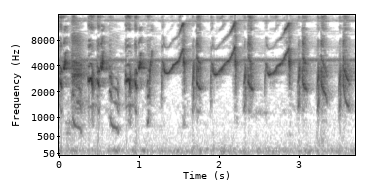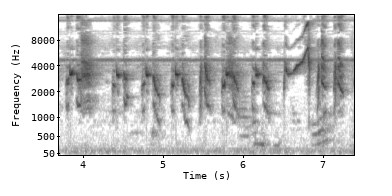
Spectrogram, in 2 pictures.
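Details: Long-tailed shrike, a kept bird, singing in the loud 'power sobek' style: a dense, fast run of sharp, rising and falling whistled and scratchy notes, several per second. Its song is high-pitched, with a steady thin tone running underneath.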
